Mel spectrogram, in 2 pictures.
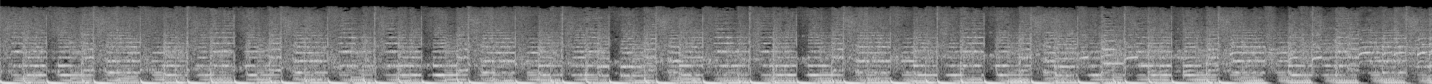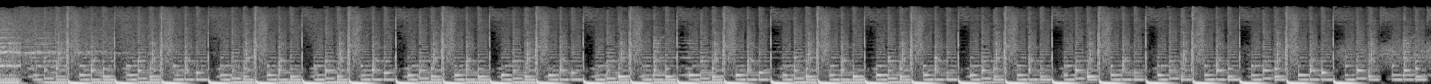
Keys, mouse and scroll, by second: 0.4 scroll, 0.8-1.4 scroll down 1, 1.7-2.5 scroll up 2, 2.5-3.0 scroll up 1, 3.0-3.6 scroll up 1, 3.6-4.1 scroll up 1, 5.2-6.1 scroll down 1, 8.0 a, 8.8 Return, 11.4-12.5 drag, 13.4-14.4 drag, 14.7 F8, 23.4 typing, 25.7-26.4 typing, 27.2 Return.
